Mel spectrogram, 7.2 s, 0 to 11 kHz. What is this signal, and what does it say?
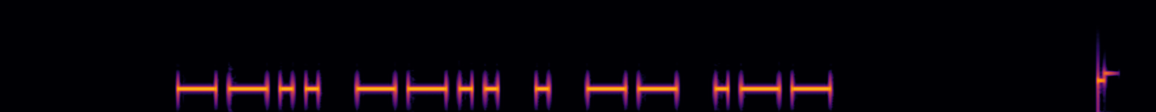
Morse code, heard as a keyed tone, about 15 wpm, 700 Hz. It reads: ZZEMW
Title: Code Groups - 5 Letters - 15wpm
